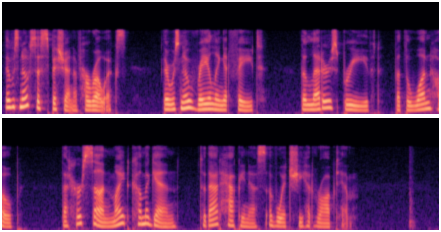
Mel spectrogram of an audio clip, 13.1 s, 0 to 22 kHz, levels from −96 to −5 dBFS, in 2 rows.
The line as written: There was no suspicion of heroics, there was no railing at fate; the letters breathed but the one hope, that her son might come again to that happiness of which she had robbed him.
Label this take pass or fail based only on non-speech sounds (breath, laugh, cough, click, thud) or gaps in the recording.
fail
